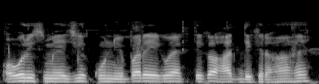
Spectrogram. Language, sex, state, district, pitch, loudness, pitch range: Hindi, male, Uttar Pradesh, Saharanpur, 140 Hz, -17 LUFS, 130-145 Hz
